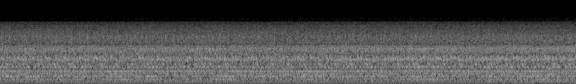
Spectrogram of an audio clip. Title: Prelude grinding and whining noise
